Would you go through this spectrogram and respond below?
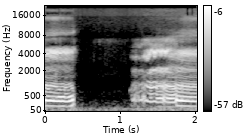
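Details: Tame fox Alisa in falling snow, luring her keeper toward a field: a steady, clear, tonal whine, a break of about three quarters of a second, then a second whine that wavers slightly in pitch.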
